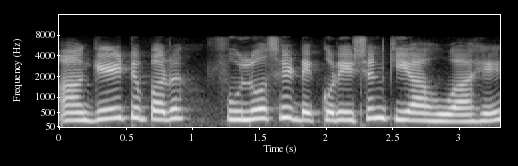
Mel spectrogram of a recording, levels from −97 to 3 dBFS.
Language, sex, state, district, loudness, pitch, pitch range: Hindi, female, Bihar, Madhepura, -12 LUFS, 275 Hz, 250-310 Hz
